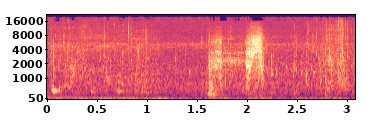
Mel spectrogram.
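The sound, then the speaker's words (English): A small boat steered with paddles glides through water, with a couple of splashy paddle strokes and soft lapping over a steady watery background; no one speaks. “Found your boat!”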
